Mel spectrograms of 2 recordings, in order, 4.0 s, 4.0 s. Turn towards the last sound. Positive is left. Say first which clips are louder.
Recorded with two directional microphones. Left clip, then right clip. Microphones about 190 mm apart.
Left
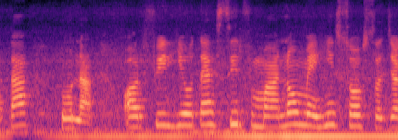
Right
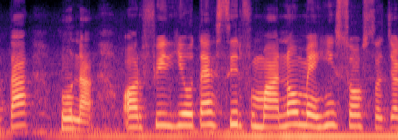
# right 1 dB
turn(degrees=-30)  # may be behind; listen again after turning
